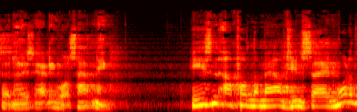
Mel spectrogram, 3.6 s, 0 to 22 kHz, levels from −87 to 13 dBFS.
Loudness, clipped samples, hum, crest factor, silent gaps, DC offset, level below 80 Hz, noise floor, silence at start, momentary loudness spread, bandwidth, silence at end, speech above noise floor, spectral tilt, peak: -20 LUFS; under 0.1%; none; 18 dB; none; under 0.1%; -62 dBFS; -58 dBFS; 0 s; 6 LU; 15.5 kHz; 0 s; 38 dB; -4.5 dB/octave; -2 dBFS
